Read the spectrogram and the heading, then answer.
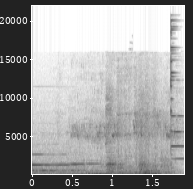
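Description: A train rushes by close at hand, a steady heavy rumble swelling into a whooshing roar, with thin high metallic squeals ringing out near the end.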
